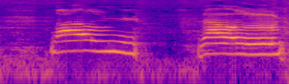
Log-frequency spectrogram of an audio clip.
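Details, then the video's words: A stray street cat that wandered in lost, hungry and thirsty, calls out with two long, clear meows, the second drawn out and steady, in a small indoor space. "बिल्ली की डरावनी आवाज। एक भूखी प्यासी बिल्ली। Street cat ki scary voice"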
